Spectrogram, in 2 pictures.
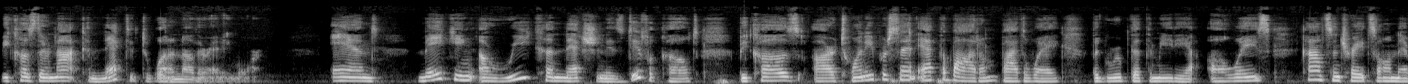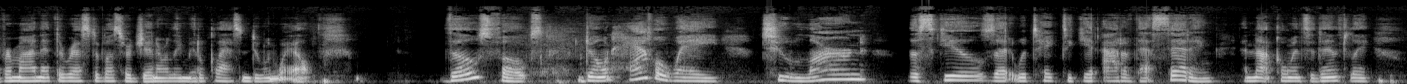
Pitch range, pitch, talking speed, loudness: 150-175 Hz, 155 Hz, 145 wpm, -15 LUFS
